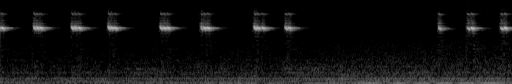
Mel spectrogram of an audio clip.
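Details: Shrill repeated chirps of a field cricket from a rice paddy, kept as a lively caller: brisk doubled pulses about three per second, then a pause of over a second before the chirping resumes.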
